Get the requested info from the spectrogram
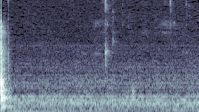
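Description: A metal fork cutting down through a soft slice of sweet potato cake, with one sharp knock at the start as it meets the wooden board beneath, then a few faint soft clicks as a forkful is lifted.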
